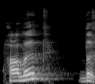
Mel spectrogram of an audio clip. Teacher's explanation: Ldan əvvəl də D olduğu üçün l da d-ya çevriləcək. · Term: L d-ya çevrildi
